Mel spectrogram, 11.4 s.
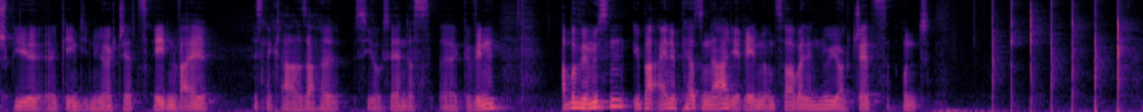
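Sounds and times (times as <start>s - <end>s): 
speech: 0.0s - 9.5s
hand claps: 9.8s - 11.4s.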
